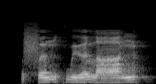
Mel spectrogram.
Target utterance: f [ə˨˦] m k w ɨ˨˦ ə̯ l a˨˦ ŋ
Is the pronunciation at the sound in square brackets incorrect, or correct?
correct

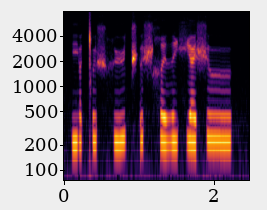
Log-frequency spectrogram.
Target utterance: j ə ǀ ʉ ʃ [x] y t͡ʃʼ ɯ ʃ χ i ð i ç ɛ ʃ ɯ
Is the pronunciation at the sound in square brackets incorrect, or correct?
correct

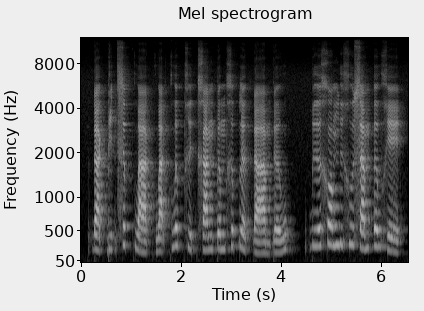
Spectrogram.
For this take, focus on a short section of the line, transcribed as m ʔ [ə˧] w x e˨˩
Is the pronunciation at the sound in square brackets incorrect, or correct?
correct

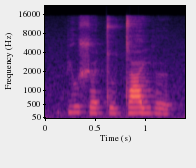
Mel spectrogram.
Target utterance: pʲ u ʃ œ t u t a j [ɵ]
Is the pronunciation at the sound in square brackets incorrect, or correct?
incorrect: ø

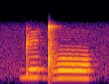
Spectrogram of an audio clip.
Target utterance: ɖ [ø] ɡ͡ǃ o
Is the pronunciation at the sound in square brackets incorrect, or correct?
correct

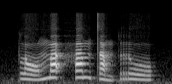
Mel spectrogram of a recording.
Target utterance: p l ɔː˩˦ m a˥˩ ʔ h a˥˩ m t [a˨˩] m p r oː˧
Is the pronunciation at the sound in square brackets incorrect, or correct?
correct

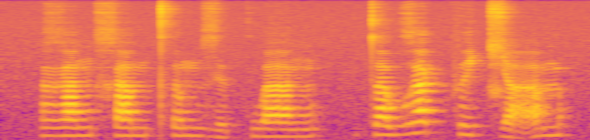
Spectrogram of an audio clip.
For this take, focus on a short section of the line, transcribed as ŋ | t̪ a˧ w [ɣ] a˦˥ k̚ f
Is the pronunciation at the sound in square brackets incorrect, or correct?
correct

